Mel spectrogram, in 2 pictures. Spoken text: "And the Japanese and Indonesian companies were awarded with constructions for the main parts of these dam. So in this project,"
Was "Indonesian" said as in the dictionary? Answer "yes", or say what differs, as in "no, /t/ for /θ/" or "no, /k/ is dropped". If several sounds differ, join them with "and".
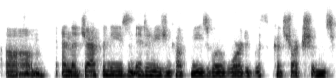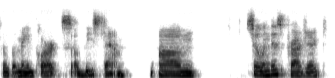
yes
